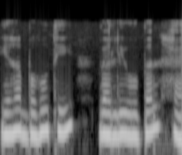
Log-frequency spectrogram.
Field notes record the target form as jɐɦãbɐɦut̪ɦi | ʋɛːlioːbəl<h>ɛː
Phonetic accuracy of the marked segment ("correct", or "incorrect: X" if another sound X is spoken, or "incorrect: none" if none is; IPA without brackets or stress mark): correct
